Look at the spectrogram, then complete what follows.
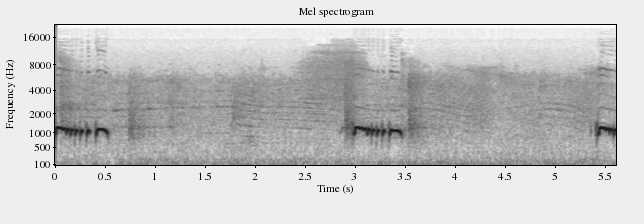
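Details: Three rolling coo phrases from a local zebra dove (perkutut), roughly every two and a half to three seconds, each a fast stutter ending in a held note. Soft clicks and tapping sounds occur between phrases.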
